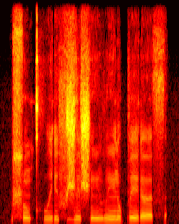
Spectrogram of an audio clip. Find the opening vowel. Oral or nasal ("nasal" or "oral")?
nasal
